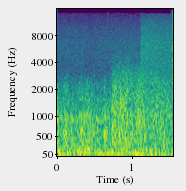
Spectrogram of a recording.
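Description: Loud thunderstorm in the video game Minecraft, a dense continuous roar of thunder rumble and rain close up, filling the whole short clip without speech.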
